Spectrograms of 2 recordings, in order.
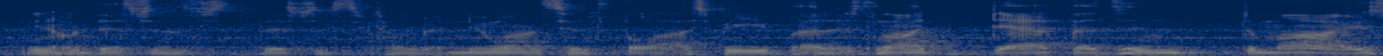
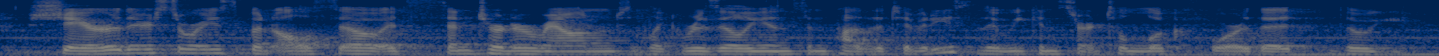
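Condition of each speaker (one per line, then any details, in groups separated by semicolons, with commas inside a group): Traumatic brain injury; caused by failed tumor surgery; 27 years since injury
No condition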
